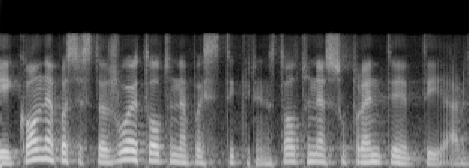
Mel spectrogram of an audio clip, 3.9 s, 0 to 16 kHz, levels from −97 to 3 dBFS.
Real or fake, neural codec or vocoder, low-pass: fake; codec, 16 kHz, about 1 kbps, DyCAST, with the encoder's durations; 7.2 kHz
